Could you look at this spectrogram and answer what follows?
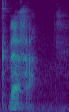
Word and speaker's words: Gqeberha: We arrived in Gqeberha. If you're wondering how to pronounce that name properly, which I'm trying my best to do, it involves a click sound from the Xhosa language.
